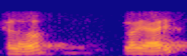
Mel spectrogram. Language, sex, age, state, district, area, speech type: Tamil, male, 18-30, Tamil Nadu, Perambalur, rural, conversation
